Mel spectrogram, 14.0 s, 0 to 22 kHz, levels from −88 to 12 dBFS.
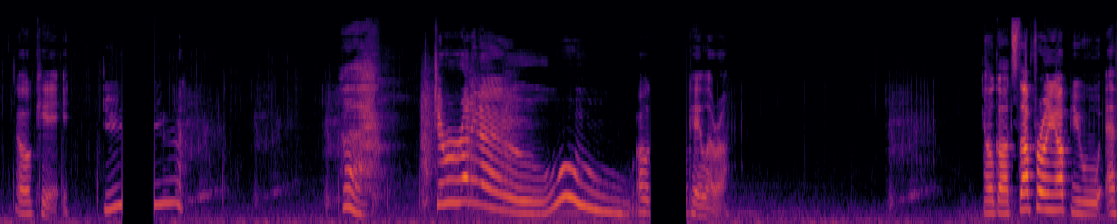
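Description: Playback stall at 1.53 s and again at 8.13 s: the sound cuts out mid-flow for about 0.40 s, then 0.46 s, before resuming. The likely cause is the player running short of data or its thread being blocked, leaving the output silent until recovery.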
